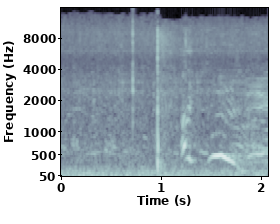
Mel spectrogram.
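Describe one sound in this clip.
A bat cracks against a baseball.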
